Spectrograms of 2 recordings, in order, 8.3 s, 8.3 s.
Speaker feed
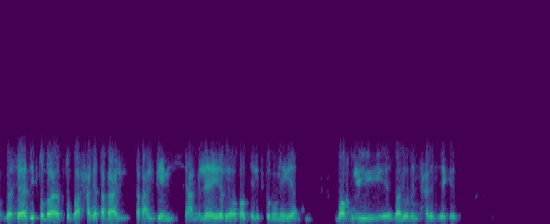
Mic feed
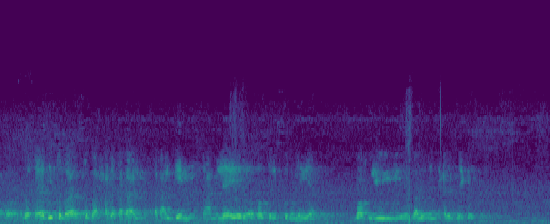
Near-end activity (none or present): none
